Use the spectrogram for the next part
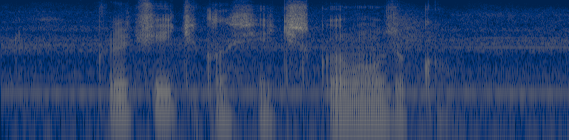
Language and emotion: Russian, sad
